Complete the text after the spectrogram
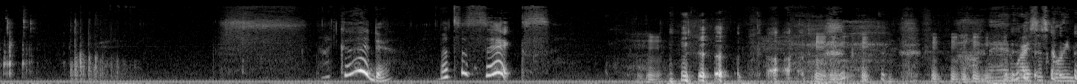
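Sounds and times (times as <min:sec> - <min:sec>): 
dice rolling: 0:00.6 - 0:01.4
speech: 0:03.4 - 0:05.4, 0:06.4 - 0:10.7
laughter: 0:06.4 - 0:10.7.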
